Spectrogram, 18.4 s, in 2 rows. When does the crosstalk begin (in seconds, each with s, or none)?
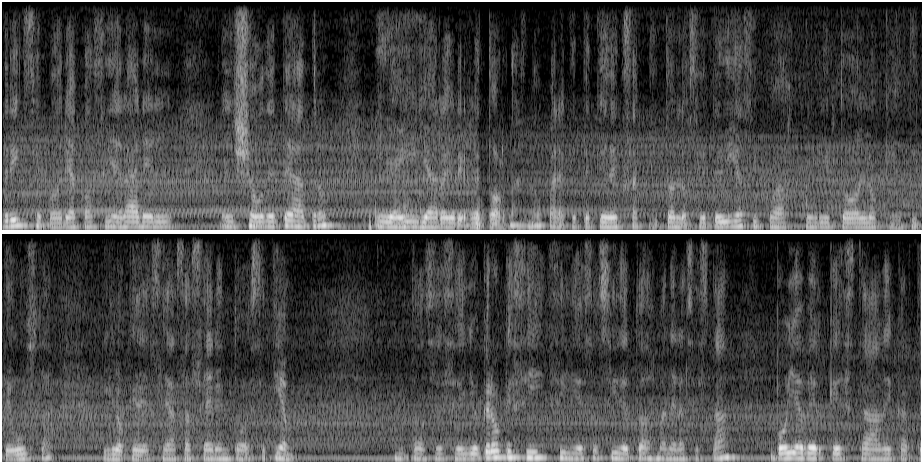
none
